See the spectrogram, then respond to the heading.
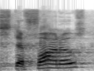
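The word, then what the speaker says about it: Στέφανος: Deacon the name Stephen in the Greek is Stefano's and his name means crowned the name Philip is Greek pronounced philipose and his name means lover of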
